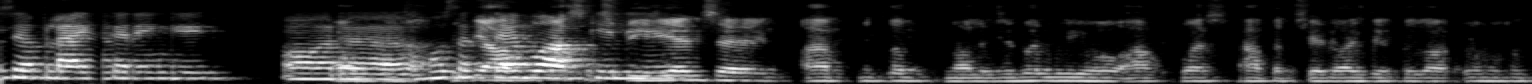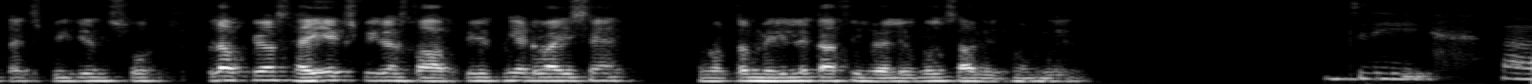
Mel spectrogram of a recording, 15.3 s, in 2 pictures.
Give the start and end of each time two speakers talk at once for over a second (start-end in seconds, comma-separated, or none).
1.7-3.3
